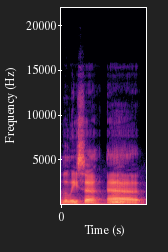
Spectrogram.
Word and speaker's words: Lelica: I've never heard of Lelica, which this is how you pronounce it, Lelica.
